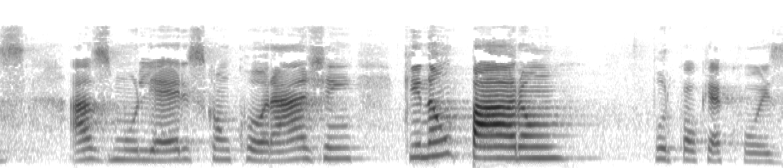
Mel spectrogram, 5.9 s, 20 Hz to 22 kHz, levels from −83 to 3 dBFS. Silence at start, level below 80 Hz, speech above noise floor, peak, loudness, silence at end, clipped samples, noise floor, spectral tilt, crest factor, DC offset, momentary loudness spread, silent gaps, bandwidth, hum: 0 s; -86 dBFS; 39 dB; 0 dBFS; -19 LUFS; 0.1 s; under 0.1%; -60 dBFS; 0.5 dB/octave; 22 dB; under 0.1%; 25 LU; none; 11.5 kHz; none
